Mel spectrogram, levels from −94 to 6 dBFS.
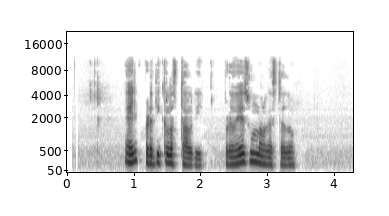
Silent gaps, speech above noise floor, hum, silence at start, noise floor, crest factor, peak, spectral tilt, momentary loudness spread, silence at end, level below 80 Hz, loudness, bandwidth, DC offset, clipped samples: none; 43 dB; none; 0.85 s; -63 dBFS; 20 dB; -4 dBFS; -6.5 dB/octave; 13 LU; 0.9 s; -72 dBFS; -21 LUFS; 11 kHz; under 0.1%; under 0.1%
